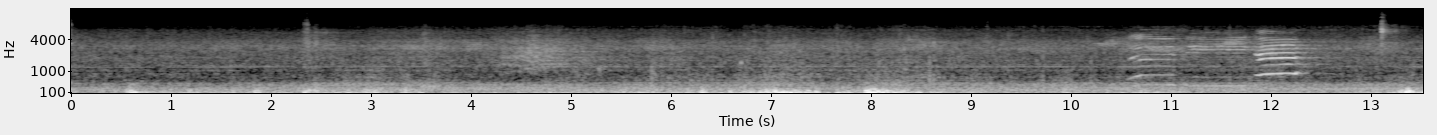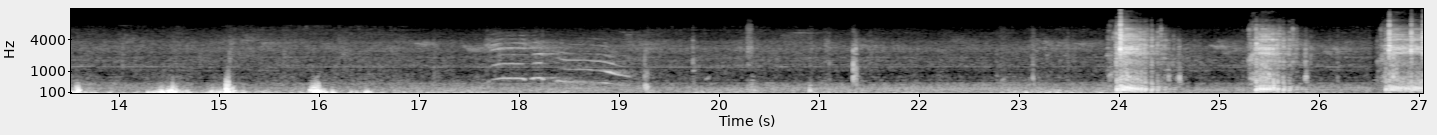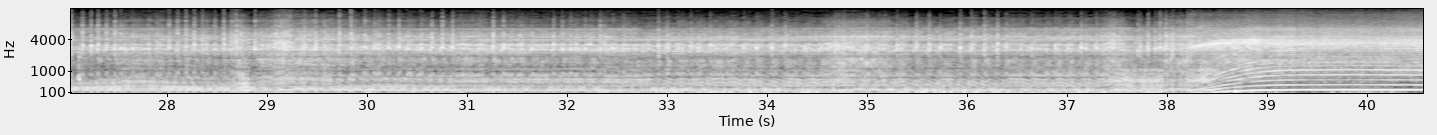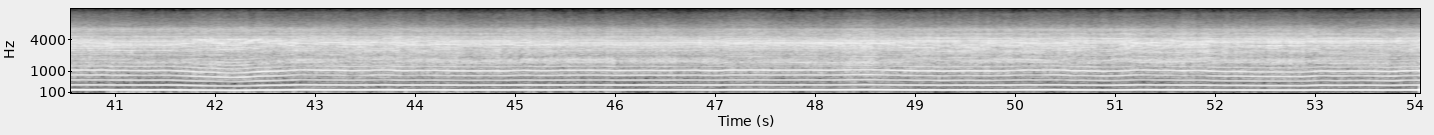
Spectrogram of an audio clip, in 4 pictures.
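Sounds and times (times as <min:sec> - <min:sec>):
chainsaw cutting wood: 0:23.9 - 0:24.7, 0:25.3 - 0:54.0.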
